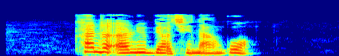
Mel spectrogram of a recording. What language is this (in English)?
Chinese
